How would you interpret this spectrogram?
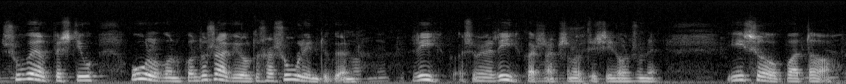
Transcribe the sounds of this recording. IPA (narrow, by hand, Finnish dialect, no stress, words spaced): suʋeˑlp pesti ulkonk kon tosɑˑki ol tosɑˑ suːlin tykøˑn riːh semːone riːhkɑrsĭnɑks sɑnoˑtːi siːn ol semne isoˑ pɑtɑˑ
